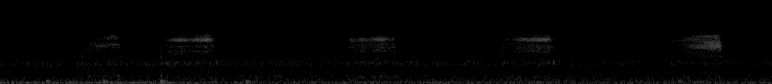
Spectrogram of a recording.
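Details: Owl calling during a gopher delivery, just after midnight on April 7, 2016. Five noisy, screechy hisses repeat every one to one and a half seconds, the last ones loudest, over a steady electrical-sounding hum.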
